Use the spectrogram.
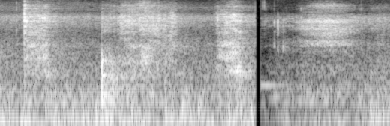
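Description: Wheat flour dry-roasting in a pan over medium-low flame, a spatula scraping and rubbing across the metal in a few soft strokes, close and quiet, with no voices.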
